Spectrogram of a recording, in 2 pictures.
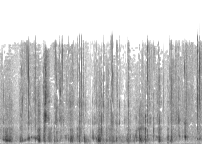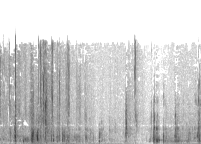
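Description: Close-miked chewing of raw crab leg meat: a dense run of sharp, clicking mouth sounds. They thin out about six seconds in and stop briefly near the end before starting again.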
